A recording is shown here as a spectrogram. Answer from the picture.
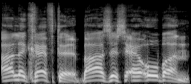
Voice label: Speech Quick Commands Enemy Base, DE; World Of Warships

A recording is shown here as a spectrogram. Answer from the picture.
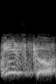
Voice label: attack position mood med, speech pol; War Thunder

